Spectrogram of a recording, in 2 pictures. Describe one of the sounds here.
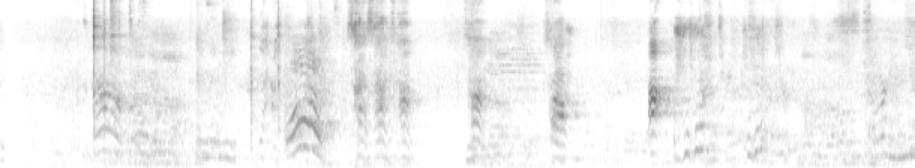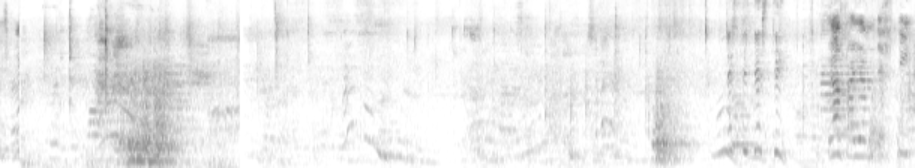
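Young children talk and laugh excitedly close by.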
